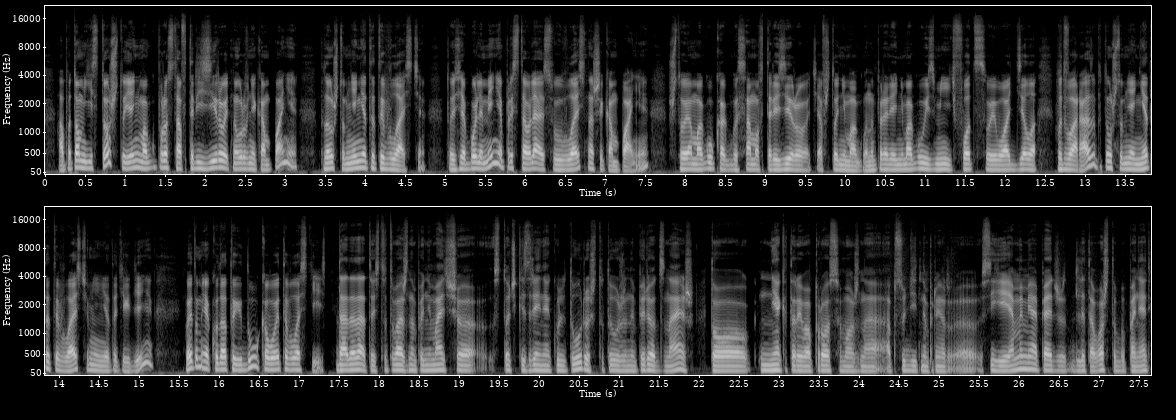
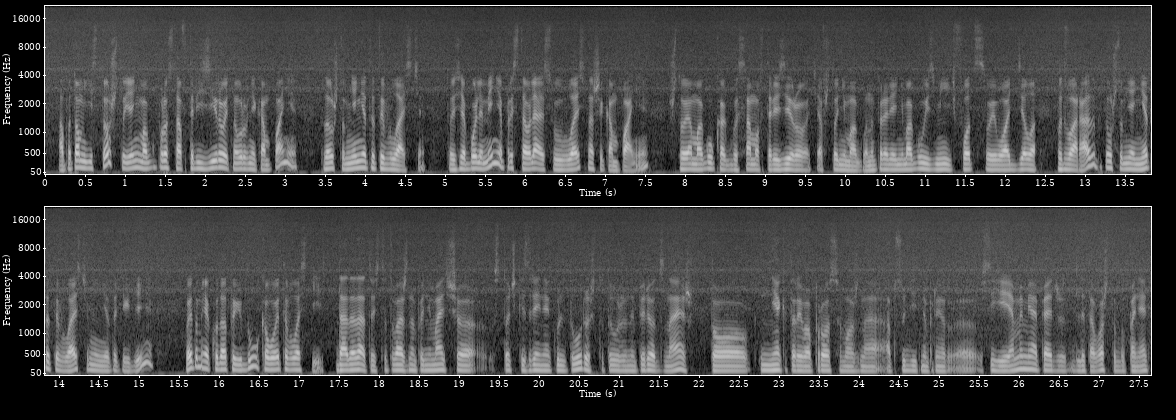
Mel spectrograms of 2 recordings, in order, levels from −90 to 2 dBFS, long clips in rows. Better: first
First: none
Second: hiss; noticeable; throughout; 10 dB below the speech

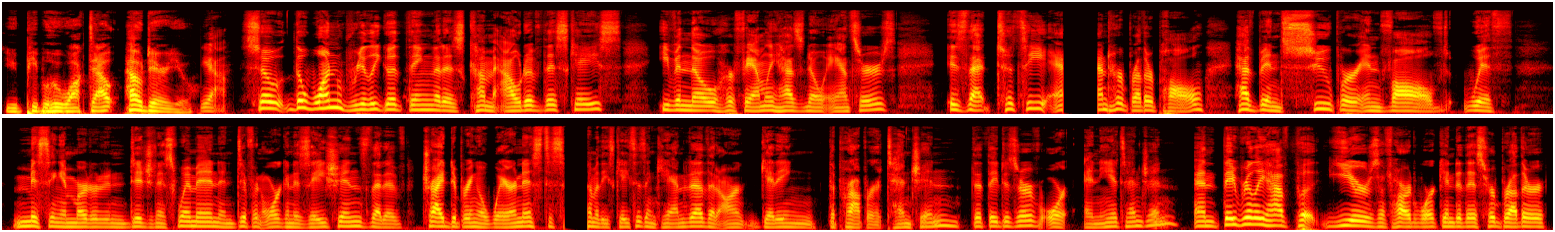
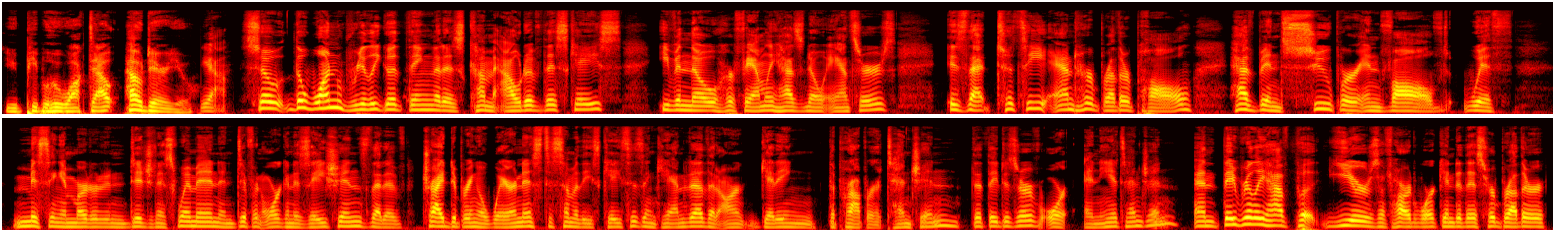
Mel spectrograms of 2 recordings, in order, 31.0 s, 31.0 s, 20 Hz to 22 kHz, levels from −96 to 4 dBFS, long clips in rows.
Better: second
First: audio freezing; at 11 s and at 21 s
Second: none

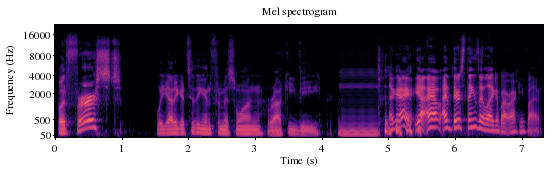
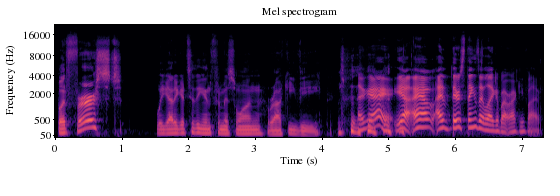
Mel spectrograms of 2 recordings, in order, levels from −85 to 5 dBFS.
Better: second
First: audio freezing; at 4.5 s for 0.5 s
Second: none

